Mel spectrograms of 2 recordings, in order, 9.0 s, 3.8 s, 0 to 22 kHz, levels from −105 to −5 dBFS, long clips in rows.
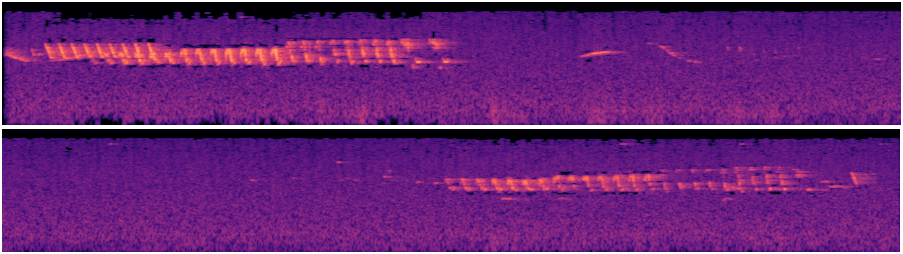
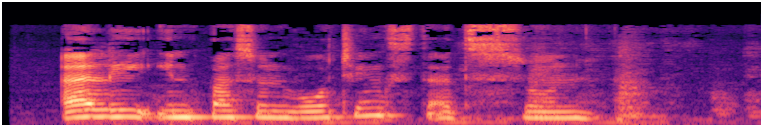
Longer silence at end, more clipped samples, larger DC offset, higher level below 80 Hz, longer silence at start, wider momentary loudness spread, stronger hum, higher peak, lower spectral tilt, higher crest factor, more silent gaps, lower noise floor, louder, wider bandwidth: about the same, 0.05 s vs 0 s; neither; neither; second, -78 dBFS vs -48 dBFS; second, 0 s vs 0.3 s; first, 20 LU vs 13 LU; neither; second, -10 dBFS vs 0 dBFS; second, 2.5 dB/octave vs -4.5 dB/octave; about the same, 24 dB vs 22 dB; neither; first, -56 dBFS vs -47 dBFS; second, -29 LUFS vs -20 LUFS; first, 16.5 kHz vs 11.5 kHz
